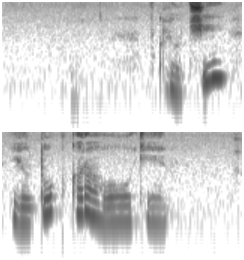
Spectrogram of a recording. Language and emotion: Russian, sad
